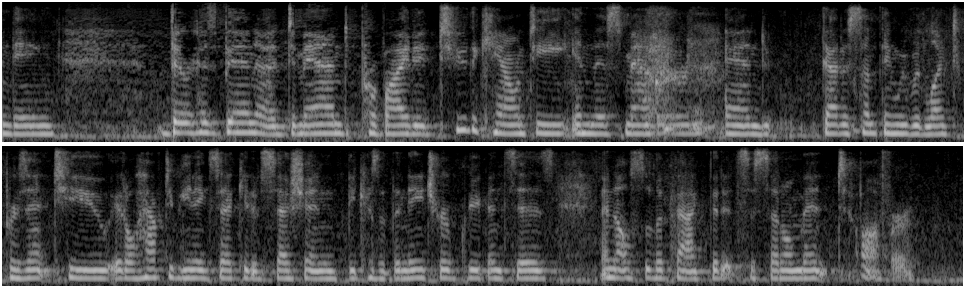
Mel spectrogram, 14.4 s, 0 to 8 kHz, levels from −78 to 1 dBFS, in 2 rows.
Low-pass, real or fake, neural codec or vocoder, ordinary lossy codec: 7.2 kHz; fake; codec, 16 kHz, 8 kbps, FreqCodec, larger model; Opus, 16 kbps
